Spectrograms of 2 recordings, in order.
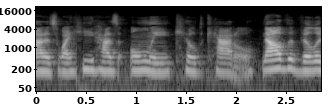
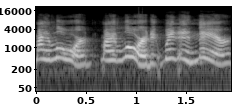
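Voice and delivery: shrill, loud, high squeaking voice; 9 dB louder than usual. Reading the story aloud, the hyena calls from behind his lord at the cave: squeaky Tabaki voice. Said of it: "behind him was squeaking".

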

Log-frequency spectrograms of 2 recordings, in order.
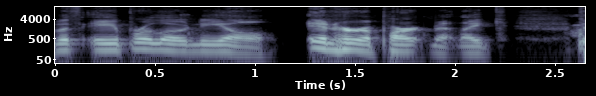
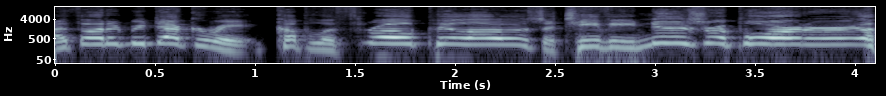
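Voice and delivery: dry sarcasm, very high-pitched voice; 9 semitones higher than usual. Quoting a funny line of Raphael's from the movie: sarcastic Raphael line. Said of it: "sarcastic way of".

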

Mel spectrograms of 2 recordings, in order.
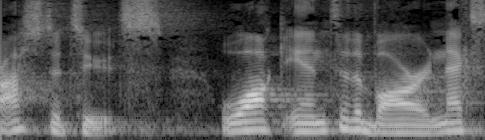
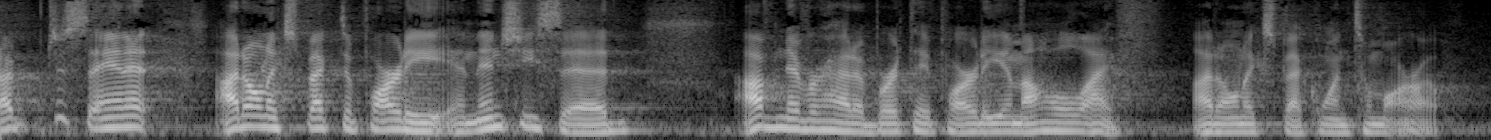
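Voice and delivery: ordinary talk, nothing marked

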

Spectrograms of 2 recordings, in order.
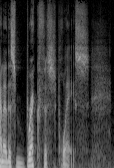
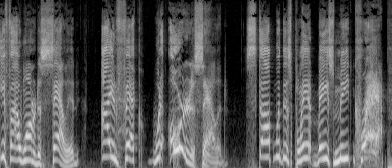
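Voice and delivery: very high, loud, swooping put-on old Southern man accent; 13 semitones higher, 5 dB louder than usual. Speaker performs a bit as an older Southern man: older Southern man accent. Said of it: "You like that accent?".

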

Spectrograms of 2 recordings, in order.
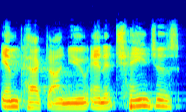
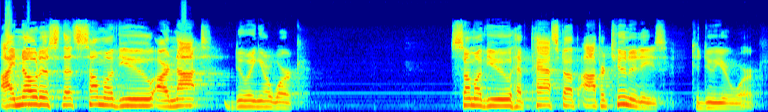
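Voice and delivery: put-on loud, booming, proclaiming voice; 4 semitones higher, 5 dB louder than usual. Retelling a minister addressing the group from a podium, in a booming voice. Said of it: "he said in a booming voice".

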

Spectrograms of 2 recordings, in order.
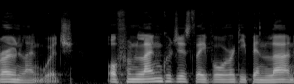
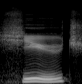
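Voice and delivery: huge, very slow, each sound overdone; 2 semitones higher than usual. Teaching english pronunciation, with huge said very slowly. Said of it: "If you pronounce it very slowly and exaggerate the sounds".

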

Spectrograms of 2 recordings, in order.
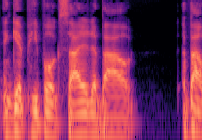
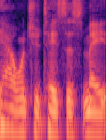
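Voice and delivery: put-on broad Australian accent, laid on. Retelling a visitor asking the speaker to taste something, thick aussie accent. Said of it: "like really thick Aussie accent".

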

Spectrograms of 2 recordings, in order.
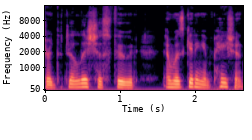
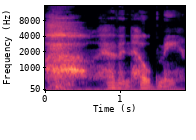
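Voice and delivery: soft, fed-up, exasperated words on a sigh; 6 semitones lower, 6 dB quieter than usual. Having cut his hand, [name] looks up and speaks with an exasperated sigh. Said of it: "He let out an exasperated sigh as he looked up and added".

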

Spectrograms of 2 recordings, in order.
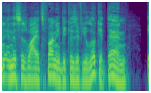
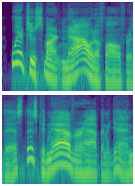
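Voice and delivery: slow, swooping, heavily sarcastic tone. Retelling an old video's line, imitating own sarcastic tone. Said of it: "me being highly sarcastic".

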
